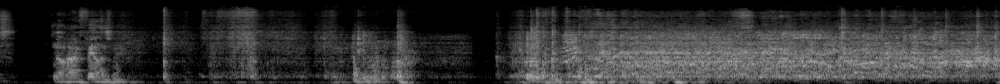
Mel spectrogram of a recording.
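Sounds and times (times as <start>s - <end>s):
studio audience laughing: 5.6s - 10.0s.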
